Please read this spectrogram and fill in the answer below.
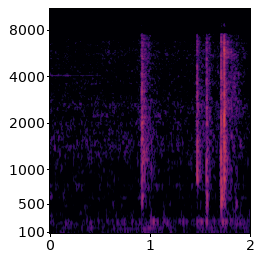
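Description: A few faint, sharp clicks of computer input: one about a second in, then a quick run of three or four near the end.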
